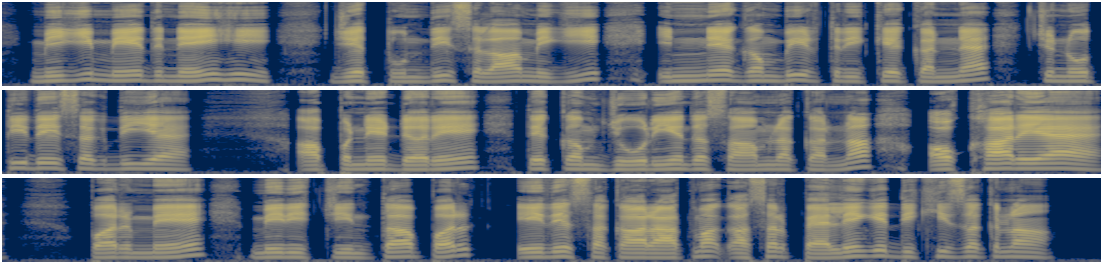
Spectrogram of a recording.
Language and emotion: Dogri, surprised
